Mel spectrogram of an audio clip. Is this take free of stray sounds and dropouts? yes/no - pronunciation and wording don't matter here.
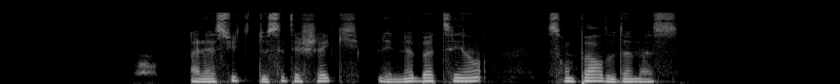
no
